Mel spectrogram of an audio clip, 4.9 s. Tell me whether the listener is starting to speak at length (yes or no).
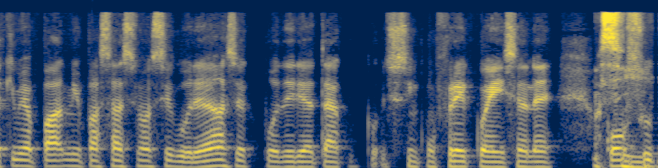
no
